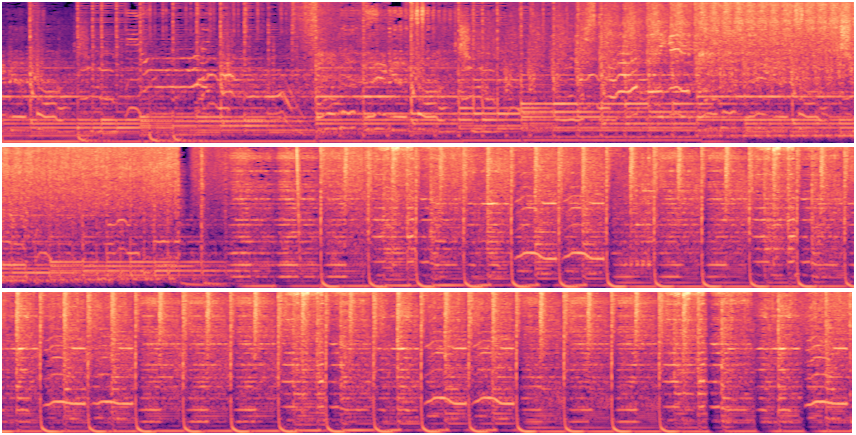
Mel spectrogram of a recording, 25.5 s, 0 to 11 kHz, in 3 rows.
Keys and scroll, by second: 2.2-4.4 typing, 5.8 ctrl+z, 5.8-7.0 typing, 7.0 Return, 11.2 shift+Right, 11.3 shift+Right, 11.4 shift+Right, 13.2 v, 22.2-22.7 Up, 22.9-23.2 Down, 23.4 Down.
